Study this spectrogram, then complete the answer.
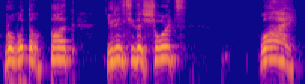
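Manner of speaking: high whiny mock of an angry viewer; mocking angry chatter. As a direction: parody the raging chatter in a high, nasal-free squeaky voice. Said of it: "He's like".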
